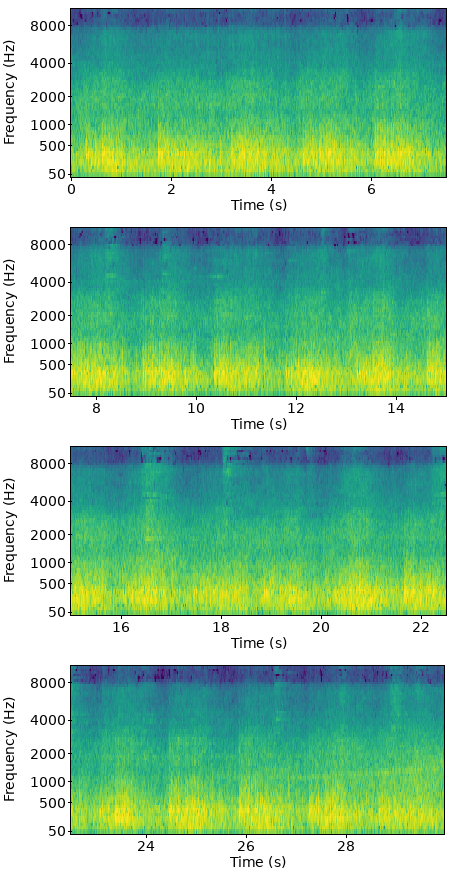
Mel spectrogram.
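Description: A freight train of tank cars rolling past at close range. Its wheels clack over the rail joints in a steady repeating rhythm, a beat about every second and a bit.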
